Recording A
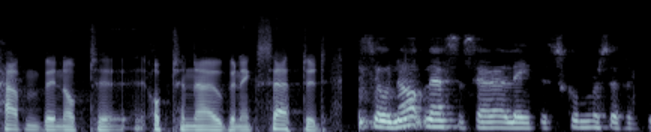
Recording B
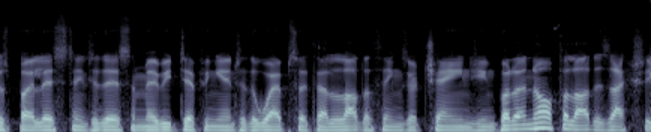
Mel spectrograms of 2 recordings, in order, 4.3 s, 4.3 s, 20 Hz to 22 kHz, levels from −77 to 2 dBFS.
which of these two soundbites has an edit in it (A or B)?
A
